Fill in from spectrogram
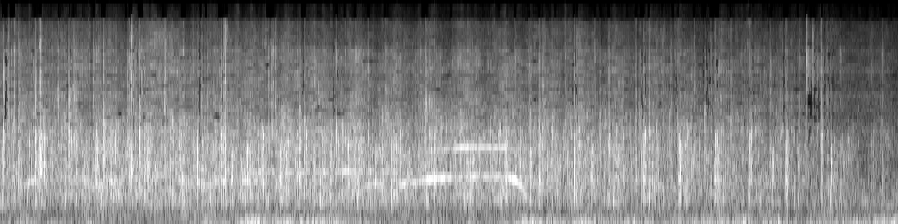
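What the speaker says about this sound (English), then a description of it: "Give yourselves some applause." An audience at a celebration launching the Hope Scholarship at Rhode Island College claps steadily and densely. A faint whistle-like tone rises and falls partway through.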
